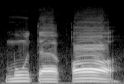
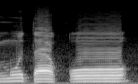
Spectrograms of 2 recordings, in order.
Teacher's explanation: Isti'la, tebal, pangkal lidah naik, dan dia isti'la yang infitah, tengah lidah tak naik, bermakna tebal yang terbuka sedikit.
